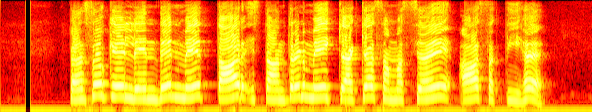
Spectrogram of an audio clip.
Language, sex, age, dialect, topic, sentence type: Hindi, male, 25-30, Hindustani Malvi Khadi Boli, banking, statement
